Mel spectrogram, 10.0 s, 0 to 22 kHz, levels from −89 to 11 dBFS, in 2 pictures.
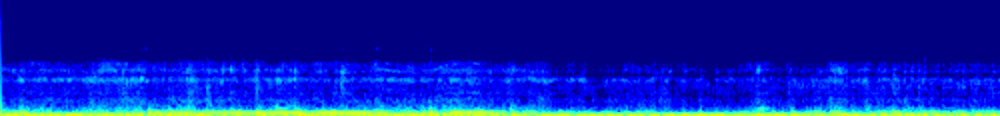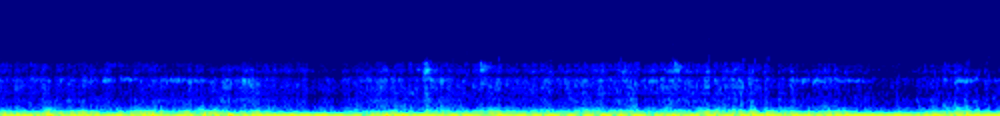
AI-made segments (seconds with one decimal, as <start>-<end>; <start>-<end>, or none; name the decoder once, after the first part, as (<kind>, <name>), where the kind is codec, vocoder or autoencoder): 0.0-1.7 (codec, HILCodec); 2.4-4.4; 5.0-7.3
